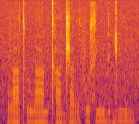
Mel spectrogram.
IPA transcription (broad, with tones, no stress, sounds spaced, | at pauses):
β a˨ tʰ ʊ˨ w aː˨ m kʰ a˨ d͡ʒ a˨ r f ʊ˦ s i˦ n b ɪ˦˨ ɡ i˦ l i˦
